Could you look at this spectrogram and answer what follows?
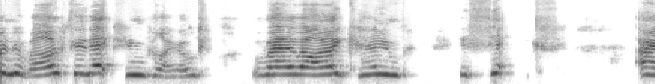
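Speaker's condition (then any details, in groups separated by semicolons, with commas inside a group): Cerebral palsy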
